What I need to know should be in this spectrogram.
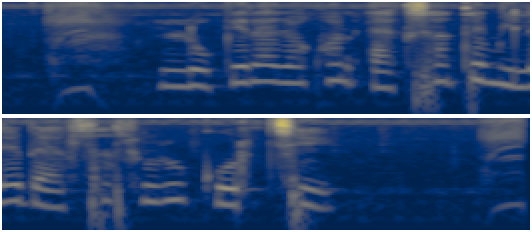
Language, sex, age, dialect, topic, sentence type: Bengali, female, 25-30, Western, banking, statement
